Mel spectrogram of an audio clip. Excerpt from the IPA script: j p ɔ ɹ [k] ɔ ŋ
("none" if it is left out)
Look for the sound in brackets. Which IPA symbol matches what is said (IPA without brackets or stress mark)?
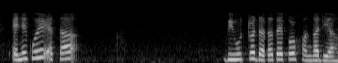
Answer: x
